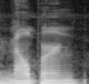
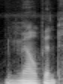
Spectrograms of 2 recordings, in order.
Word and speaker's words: Melbourne: Melbourne Melbourne yeah yeah you got to say it the right way because Americans say Melbourne Mel but Melbourne he he yeah it's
